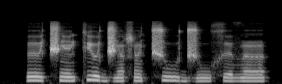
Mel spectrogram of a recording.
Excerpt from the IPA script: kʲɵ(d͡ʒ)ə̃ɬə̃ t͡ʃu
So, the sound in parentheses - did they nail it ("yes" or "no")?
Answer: yes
